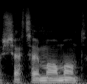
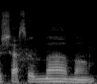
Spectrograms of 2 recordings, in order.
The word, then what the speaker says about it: Chateau Marmont: book and clocked the Chateau Marmont I think yeah so I pronounced that correctly this shutter oh I say the Chateau Marmont well some people say my monks you clocked that while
